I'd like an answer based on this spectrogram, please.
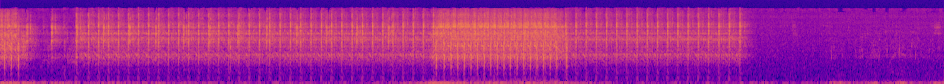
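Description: Airsoft electric guns firing on full auto: a rapid, even rattle of shots in long bursts, louder for a stretch about four and a half seconds in, and stopping about seven and a half seconds in.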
